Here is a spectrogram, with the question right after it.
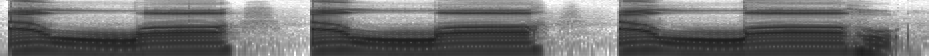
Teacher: langsung masuk ke huruf lamnya tanpa menyisipkan huruf wau sukun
